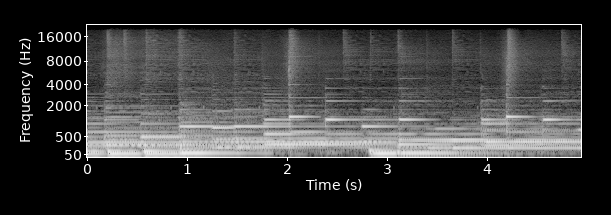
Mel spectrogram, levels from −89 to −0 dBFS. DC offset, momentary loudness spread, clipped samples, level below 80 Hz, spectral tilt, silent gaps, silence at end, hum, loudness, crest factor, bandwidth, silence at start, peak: under 0.1%; 3 LU; under 0.1%; -20 dBFS; -7.5 dB/octave; none; 0 s; none; -15 LUFS; 12 dB; 19.5 kHz; 0 s; -2 dBFS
